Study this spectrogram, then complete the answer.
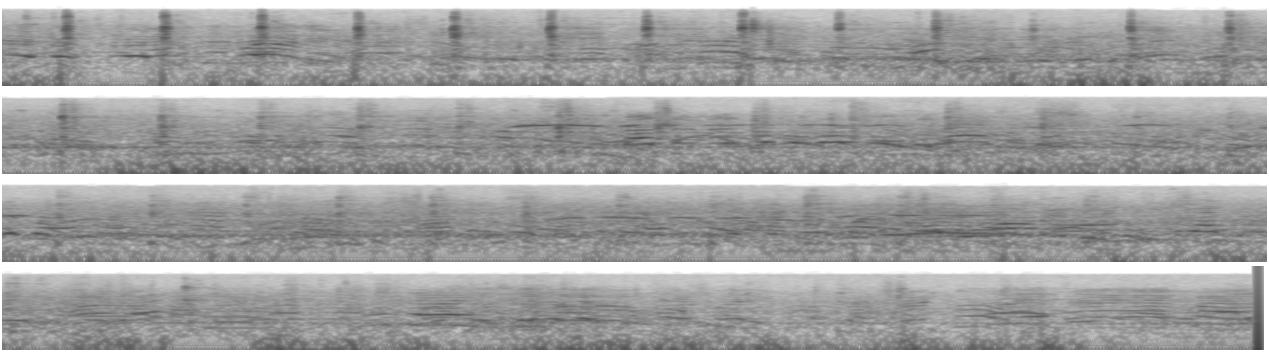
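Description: Men and women chatter and call out together close by outdoors.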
